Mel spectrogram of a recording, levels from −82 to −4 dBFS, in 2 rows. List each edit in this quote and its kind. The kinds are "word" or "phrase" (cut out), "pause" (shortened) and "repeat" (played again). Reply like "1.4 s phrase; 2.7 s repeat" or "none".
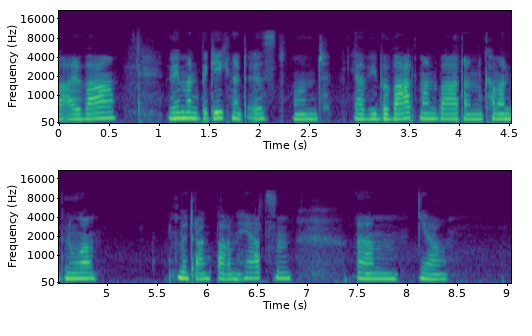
2.8 s pause; 3.2 s phrase; 4.6 s word; 5.9 s word; 8.0 s pause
